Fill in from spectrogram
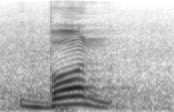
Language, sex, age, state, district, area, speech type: Kashmiri, male, 30-45, Jammu and Kashmir, Baramulla, urban, read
